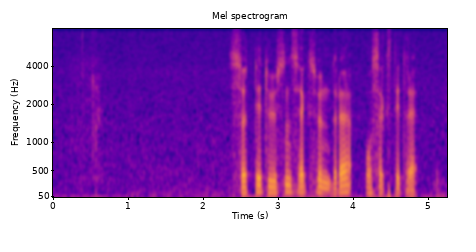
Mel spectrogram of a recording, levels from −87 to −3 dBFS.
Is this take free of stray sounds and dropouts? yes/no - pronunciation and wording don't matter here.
yes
